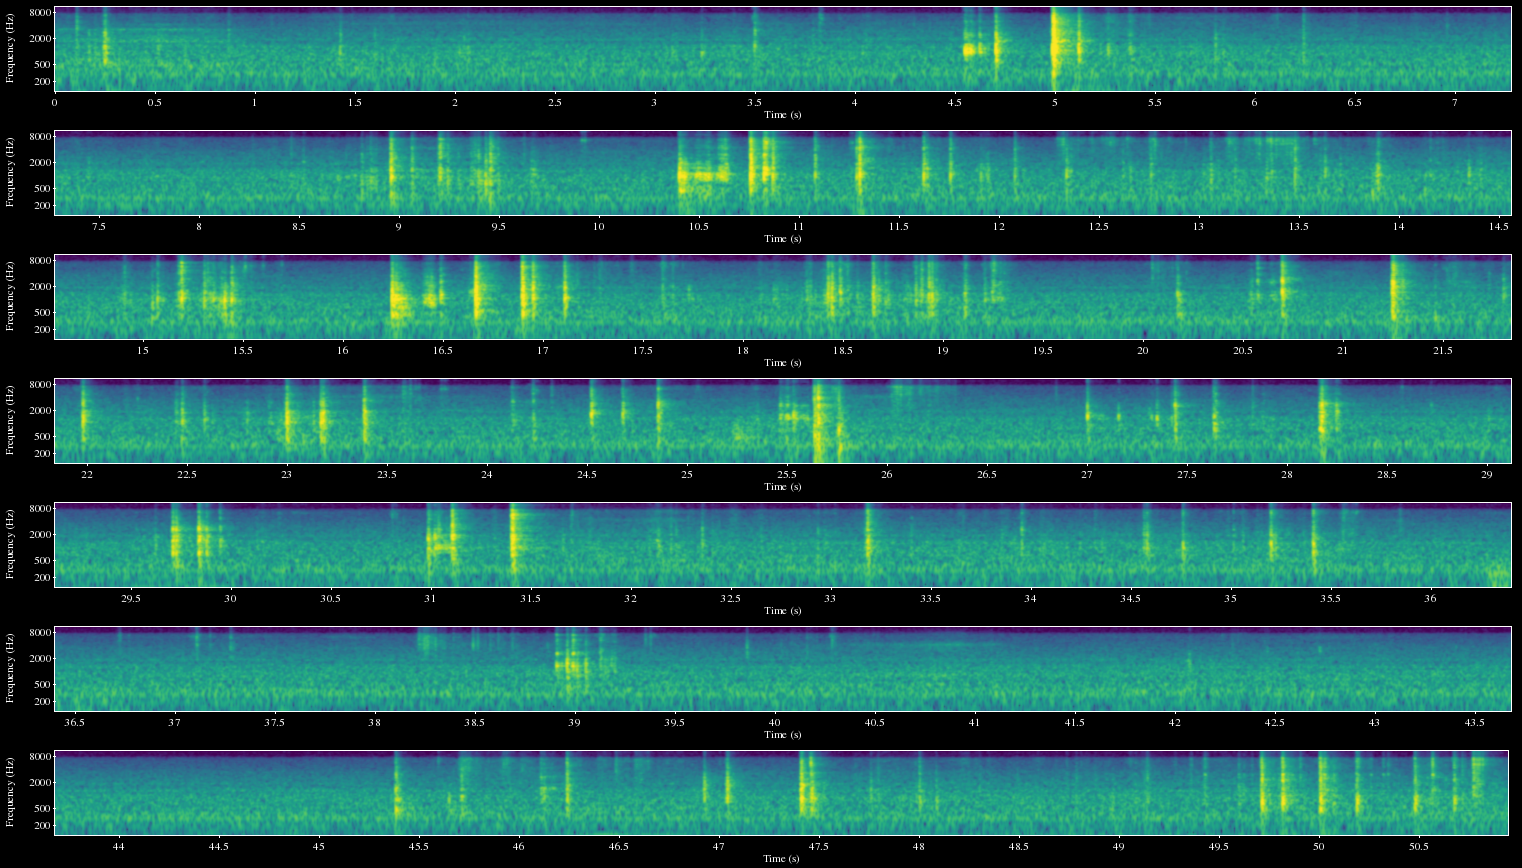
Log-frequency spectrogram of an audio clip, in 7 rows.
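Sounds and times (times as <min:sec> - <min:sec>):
screwdriver clicking on plastic: 0:10.4 - 0:12.2, 0:16.3 - 0:19.4, 0:20.1 - 0:25.9, 0:29.6 - 0:30.2, 0:49.1 - 0:50.9.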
